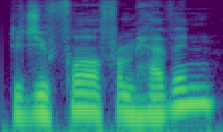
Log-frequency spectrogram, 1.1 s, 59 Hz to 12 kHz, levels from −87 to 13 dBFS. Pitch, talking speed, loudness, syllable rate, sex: 140 Hz, 270 wpm, -16 LUFS, 5.6 syllables/s, male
